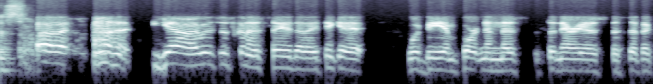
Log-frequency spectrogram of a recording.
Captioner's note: cough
